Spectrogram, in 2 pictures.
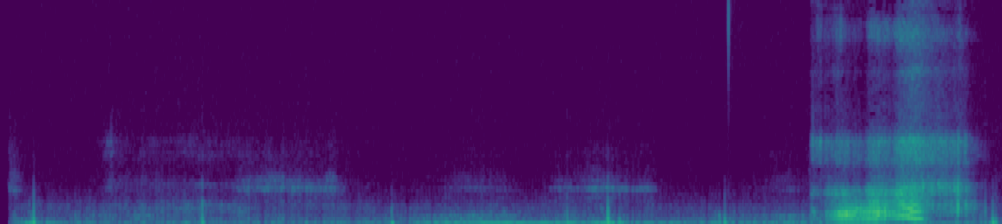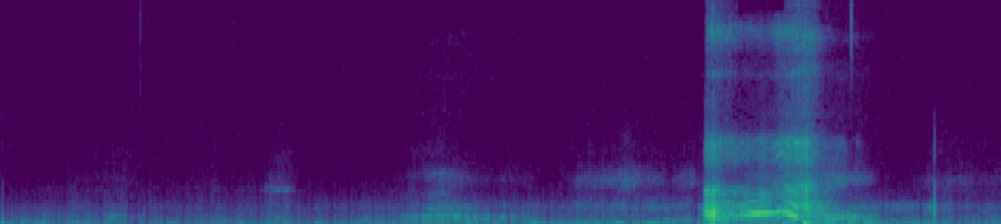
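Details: Pug (flat-faced dog) sleeping in his favorite spot in the morning: two loud snorting snores about six seconds apart with quiet wheezy breathing between; snoring.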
